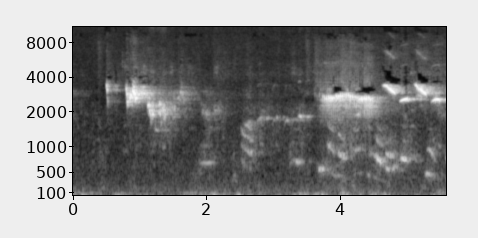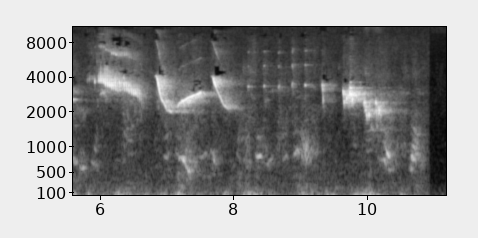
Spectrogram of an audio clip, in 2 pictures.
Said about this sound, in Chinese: 窗外的鸟叫声很动人，刚好现在还有，需要让你们听一听。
